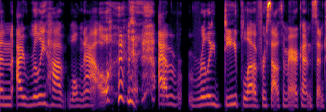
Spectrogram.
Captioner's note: laughs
